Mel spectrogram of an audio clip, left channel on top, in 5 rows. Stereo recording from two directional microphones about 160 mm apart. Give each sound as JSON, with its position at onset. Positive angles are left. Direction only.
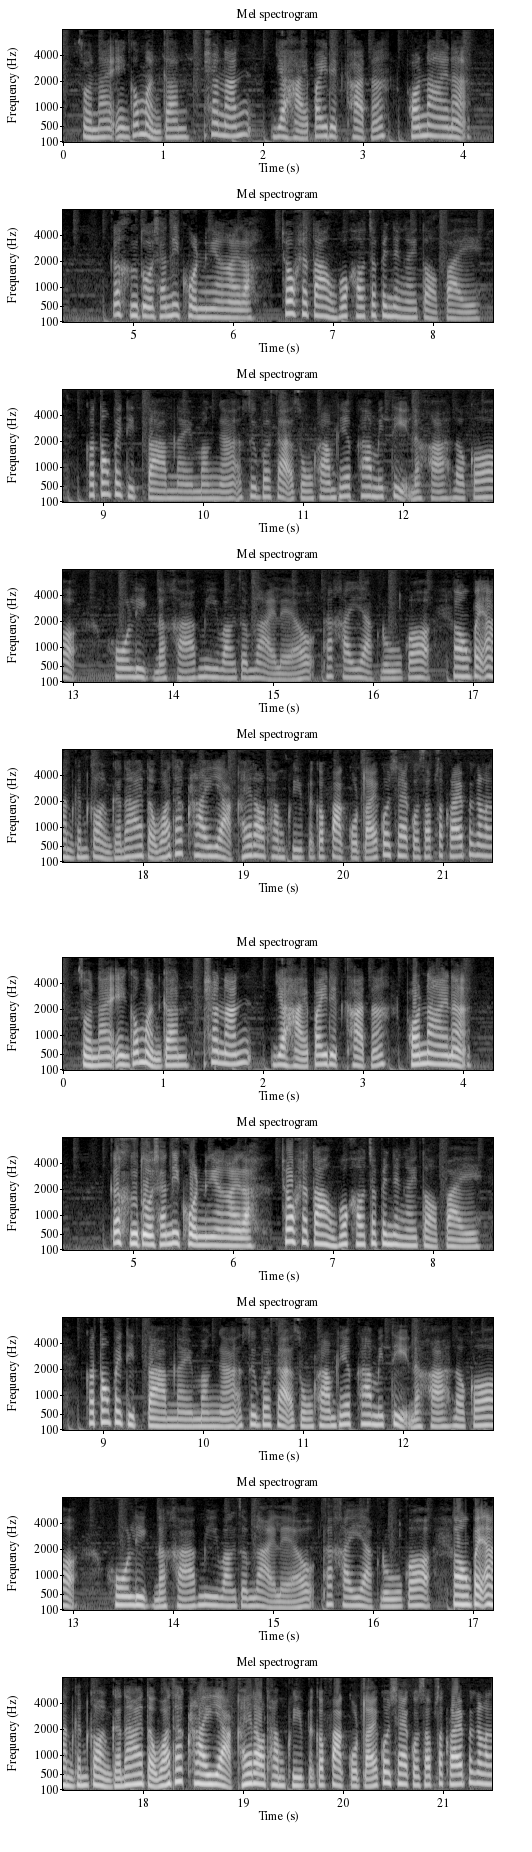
{"t": 0.2, "sound": "a woman's voice", "side_deg": -40}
